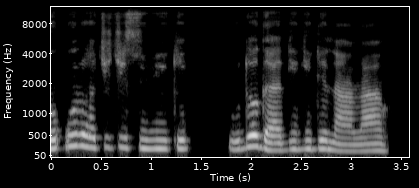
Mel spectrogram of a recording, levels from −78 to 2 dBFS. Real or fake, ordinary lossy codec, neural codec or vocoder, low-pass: fake; Opus, 64 kbps; codec, 44.1 kHz, 7.8 kbps, DAC; 10.8 kHz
